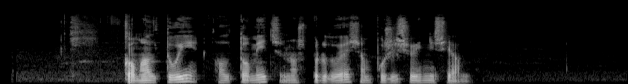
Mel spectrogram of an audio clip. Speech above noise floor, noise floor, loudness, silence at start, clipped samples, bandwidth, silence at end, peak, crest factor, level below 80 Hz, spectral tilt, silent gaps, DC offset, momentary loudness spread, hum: 40 dB; -62 dBFS; -22 LUFS; 0.7 s; under 0.1%; 11 kHz; 1.6 s; 0 dBFS; 24 dB; -50 dBFS; -5 dB/octave; none; under 0.1%; 19 LU; none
